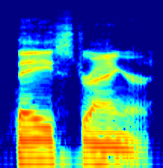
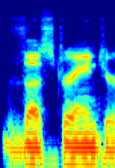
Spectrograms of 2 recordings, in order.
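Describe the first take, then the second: First: The first word is said as a long 'thay'. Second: The first word is said as a short 'thuh'. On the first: The speaker calls it right. "it's Thay Thay Strang Thrace Thay Stranger" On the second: The speaker calls it wrong. "it's not"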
